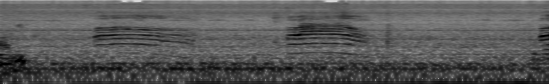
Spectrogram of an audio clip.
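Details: Domestic cat appealing for something, two drawn-out meows about two seconds apart, each rising then falling in a smooth arch, with a steady low hum underneath.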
